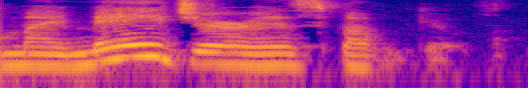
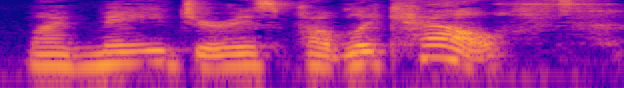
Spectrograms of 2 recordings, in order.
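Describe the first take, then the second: First: The voice drops down and fades at the end. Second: The voice stays strong through the final words. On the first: The speaker calls it wrong. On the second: The speaker calls it right.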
